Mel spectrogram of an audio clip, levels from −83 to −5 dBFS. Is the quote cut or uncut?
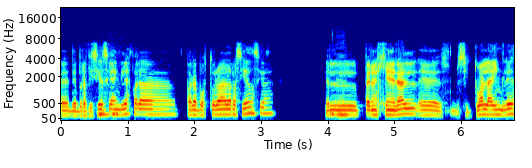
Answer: uncut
